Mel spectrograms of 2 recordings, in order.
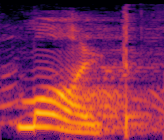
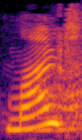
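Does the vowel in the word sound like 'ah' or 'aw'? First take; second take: aw; ah. First: The vowel is a rounded 'aw' sound. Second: The vowel is an open 'ah' sound. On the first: The speaker calls it right. "उसे हमें ओ की तरह pronounce करना है" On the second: The speaker calls it wrong. "माल्ट नहीं होगा"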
